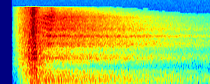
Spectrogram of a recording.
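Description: Logo-intro sound effect: a whoosh about a quarter-second in that trails off into a long, slowly fading low rumble.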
